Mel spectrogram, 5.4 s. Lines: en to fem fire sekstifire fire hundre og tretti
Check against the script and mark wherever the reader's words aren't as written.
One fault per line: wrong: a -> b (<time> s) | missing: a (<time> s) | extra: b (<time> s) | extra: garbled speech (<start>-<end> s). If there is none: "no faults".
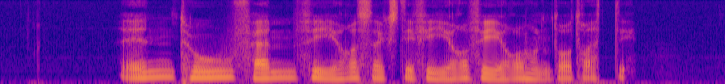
no faults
